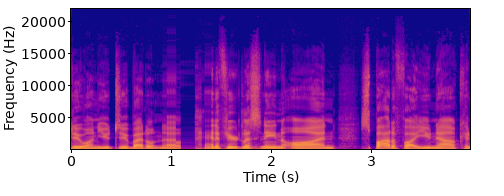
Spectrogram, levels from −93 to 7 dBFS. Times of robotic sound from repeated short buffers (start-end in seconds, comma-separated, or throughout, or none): 0.93-1.42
